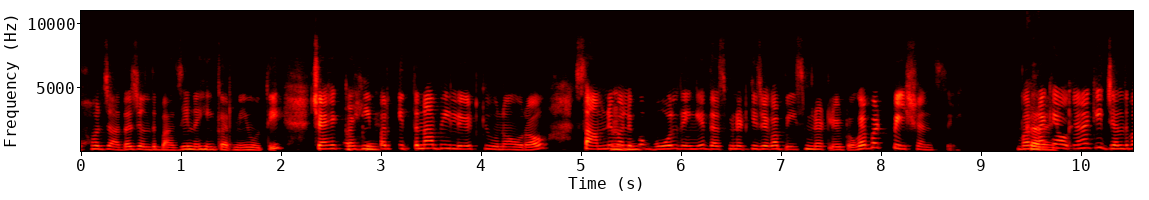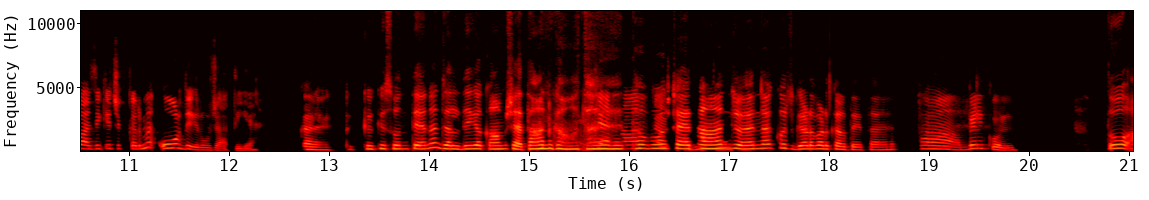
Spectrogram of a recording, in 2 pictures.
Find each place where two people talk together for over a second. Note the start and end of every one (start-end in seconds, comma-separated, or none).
15.7-17.2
